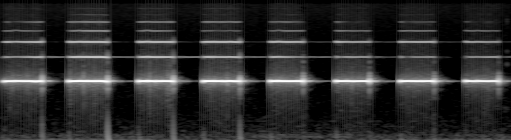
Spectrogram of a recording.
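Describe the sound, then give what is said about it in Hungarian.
An alarm keypad beeps steadily while arming, eight loud, even electronic tones about two-thirds of a second apart, each a bright high pitch with short gaps of silence between. “Vera és Csaba felöltöztek, lekapcsolták a lámpákat, bekapcsolták a riasztót”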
